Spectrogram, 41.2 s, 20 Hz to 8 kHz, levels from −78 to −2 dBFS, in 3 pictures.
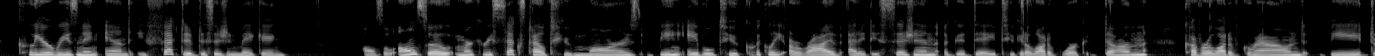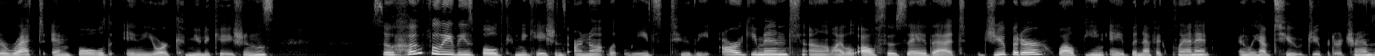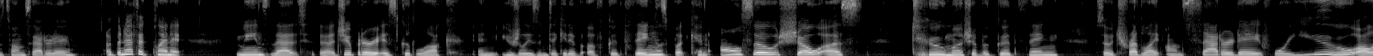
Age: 20-39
